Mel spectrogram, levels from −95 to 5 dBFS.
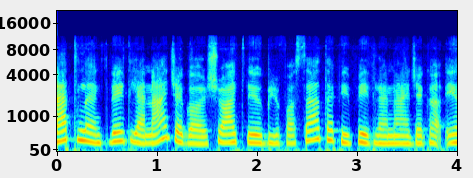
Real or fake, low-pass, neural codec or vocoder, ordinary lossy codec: fake; 10.8 kHz; codec, 24 kHz, 0.9 kbps, WavTokenizer, medium speech release version 1; Opus, 16 kbps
